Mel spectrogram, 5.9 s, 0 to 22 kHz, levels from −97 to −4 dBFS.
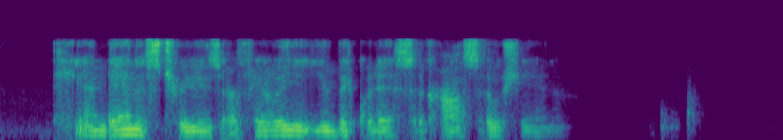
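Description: From start to end, the speech carries heavy Speex codec damage. It sounds hoarse, noisy and close to robotic, which points to a very low bitrate of around 6 kbps. With so few bits, the excitation is crude. Nothing is present above 7.7 kHz.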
